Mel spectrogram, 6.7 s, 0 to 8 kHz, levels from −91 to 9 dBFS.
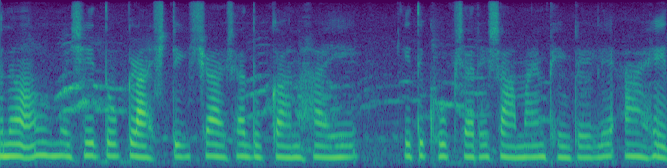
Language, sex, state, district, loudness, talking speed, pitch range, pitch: Marathi, female, Maharashtra, Gondia, -20 LUFS, 115 wpm, 200-215 Hz, 205 Hz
